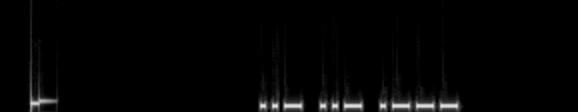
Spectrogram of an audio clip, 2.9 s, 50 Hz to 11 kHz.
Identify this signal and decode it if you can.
Morse code, heard as a keyed tone, about 40 wpm, 700 Hz. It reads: UUJ
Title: USA Call Sign Postfixes - 3 Letters 40wpm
